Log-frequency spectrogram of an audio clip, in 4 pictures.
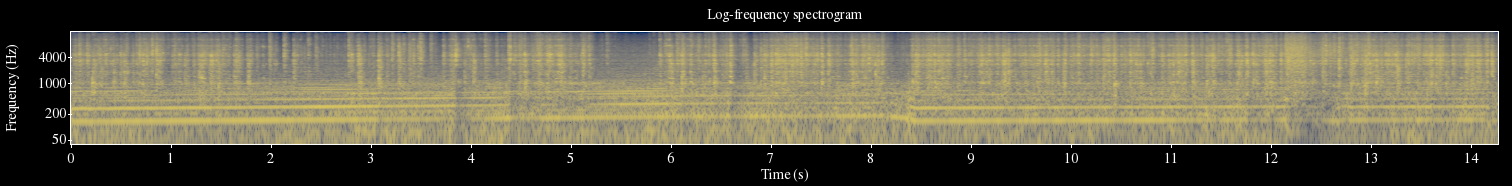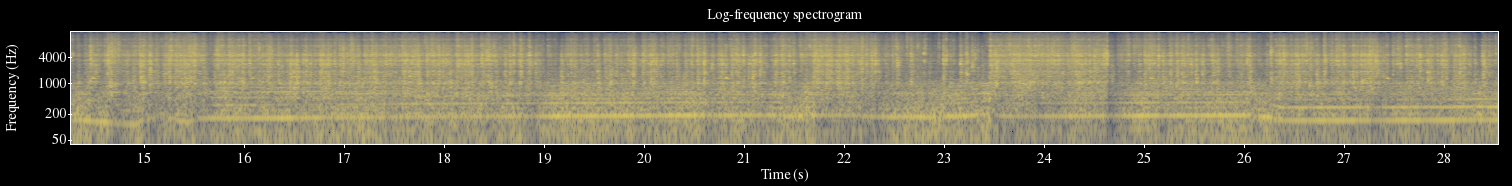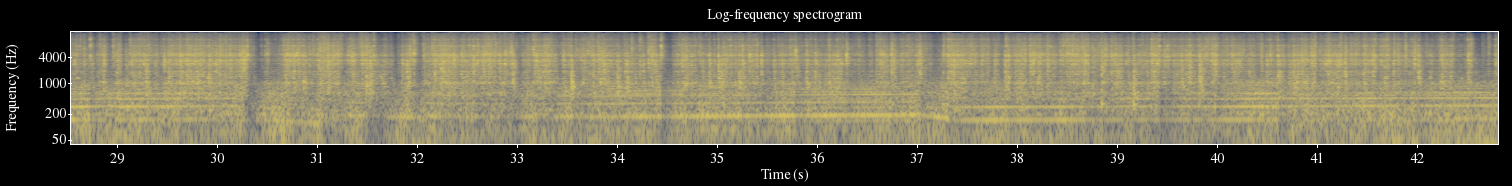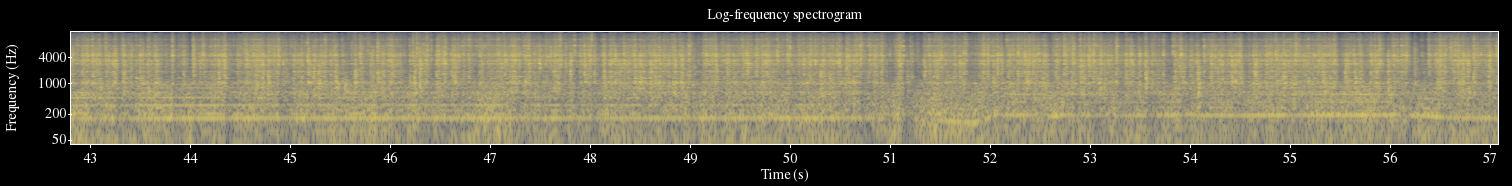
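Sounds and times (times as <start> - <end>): car engine revving high: 0.0 - 57.0
tyres rushing on gravel: 0.0 - 57.0.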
